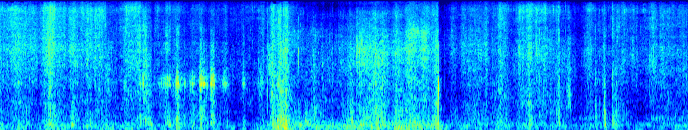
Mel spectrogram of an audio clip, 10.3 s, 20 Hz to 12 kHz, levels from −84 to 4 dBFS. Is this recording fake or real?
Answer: real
